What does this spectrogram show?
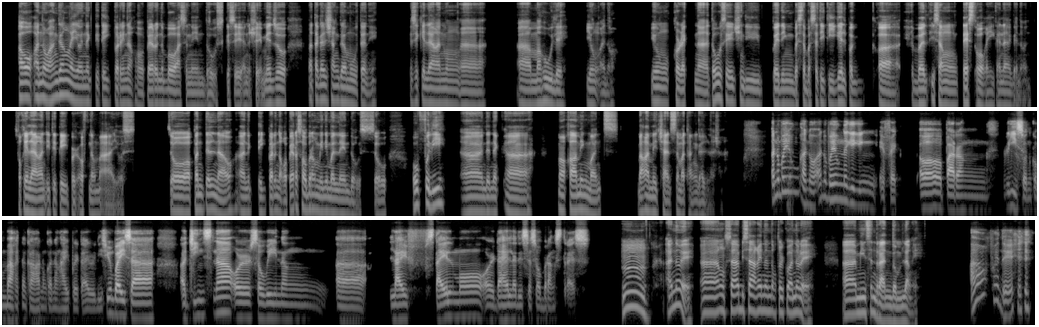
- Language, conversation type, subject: Filipino, podcast, Ano ang papel ng pagtulog sa pamamahala ng stress mo?
- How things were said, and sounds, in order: other noise; tapping; in English: "iti-taper-off"; in English: "hyperthyroidism?"; chuckle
